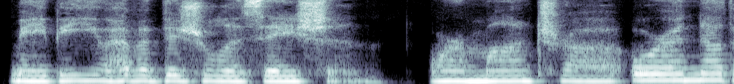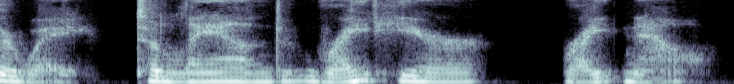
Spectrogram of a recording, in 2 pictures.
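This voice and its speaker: A woman leading a guided meditation in a gentle, measured way, breathy and husky, often trailing off into a whisper with deliberate pauses. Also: on the low side, fairly even intonation. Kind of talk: guided meditation, soothing scripted narration.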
